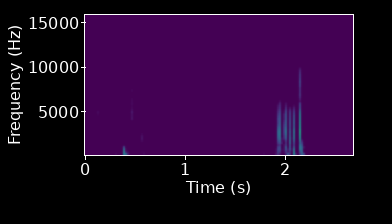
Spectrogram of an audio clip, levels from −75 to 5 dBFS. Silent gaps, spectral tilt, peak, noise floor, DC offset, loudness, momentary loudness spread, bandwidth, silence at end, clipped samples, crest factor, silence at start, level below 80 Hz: none; -3 dB/octave; -10 dBFS; -76 dBFS; under 0.1%; -37 LUFS; 16 LU; 10.5 kHz; 0.6 s; under 0.1%; 36 dB; 1.9 s; -76 dBFS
